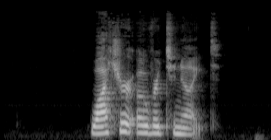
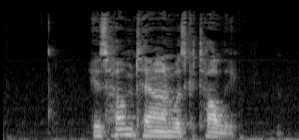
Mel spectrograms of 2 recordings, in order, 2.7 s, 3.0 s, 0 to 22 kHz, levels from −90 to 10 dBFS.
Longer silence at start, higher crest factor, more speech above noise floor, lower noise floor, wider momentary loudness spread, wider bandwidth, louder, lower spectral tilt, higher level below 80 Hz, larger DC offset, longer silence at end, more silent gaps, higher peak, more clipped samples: about the same, 0.9 s vs 0.9 s; about the same, 20 dB vs 16 dB; first, 58 dB vs 29 dB; first, -77 dBFS vs -50 dBFS; about the same, 9 LU vs 8 LU; second, 14.5 kHz vs 16 kHz; first, -19 LUFS vs -22 LUFS; about the same, -5.5 dB/octave vs -4.5 dB/octave; second, -64 dBFS vs -54 dBFS; neither; first, 0.55 s vs 0.1 s; neither; first, -2 dBFS vs -8 dBFS; neither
